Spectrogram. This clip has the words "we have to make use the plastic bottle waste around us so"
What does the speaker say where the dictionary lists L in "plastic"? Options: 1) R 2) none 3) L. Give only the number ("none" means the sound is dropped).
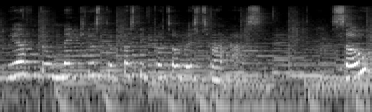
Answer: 2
